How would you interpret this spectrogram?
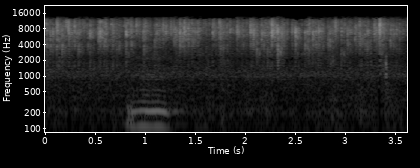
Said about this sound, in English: I don't know if you can hear. If I go over here a little bit, you're not going to hear it better. There's water running off the roof.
